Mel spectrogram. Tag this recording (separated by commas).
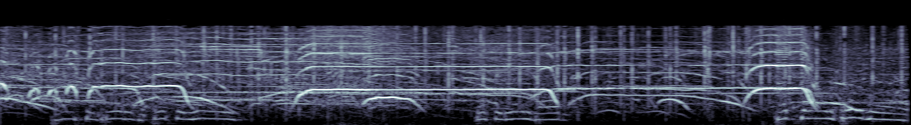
Speech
